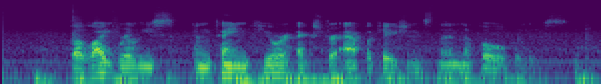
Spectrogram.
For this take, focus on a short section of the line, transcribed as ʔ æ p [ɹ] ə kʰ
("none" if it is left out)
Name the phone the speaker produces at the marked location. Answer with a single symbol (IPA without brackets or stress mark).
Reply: l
